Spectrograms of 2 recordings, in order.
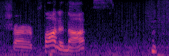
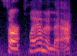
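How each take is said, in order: First: The name is said the native way. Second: The name is said as it is written. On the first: The speaker calls it right. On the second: The speaker calls it wrong.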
